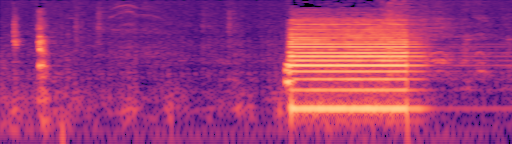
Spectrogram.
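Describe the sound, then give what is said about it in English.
A single loud, sustained big truck horn blast lasting about half a second, rich and harmonic, preceded by faint clicks and low background rumble. “Gray Niner, we need a honk. We need a big old honk.”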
